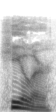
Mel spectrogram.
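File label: "healer", American English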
